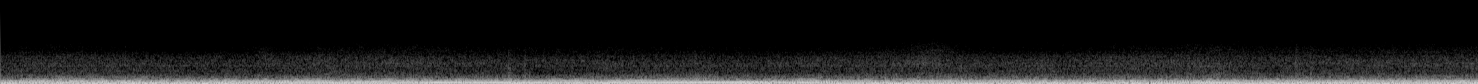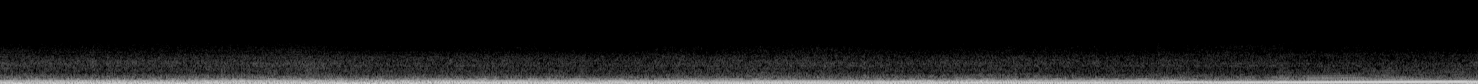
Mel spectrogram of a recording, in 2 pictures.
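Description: Subaru BRZ's flat-four engine and loud, deep-toned exhaust heard from inside the cabin while cruising: a steady low drone that shifts pitch a few times and rises near the end as the car speeds up.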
